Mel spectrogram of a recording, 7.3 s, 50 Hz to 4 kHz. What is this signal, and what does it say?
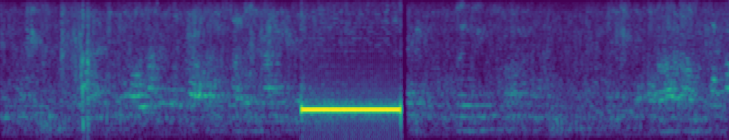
Ringback tone (Europe, 425 Hz), with speech.
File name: out- -2030- - - .7403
